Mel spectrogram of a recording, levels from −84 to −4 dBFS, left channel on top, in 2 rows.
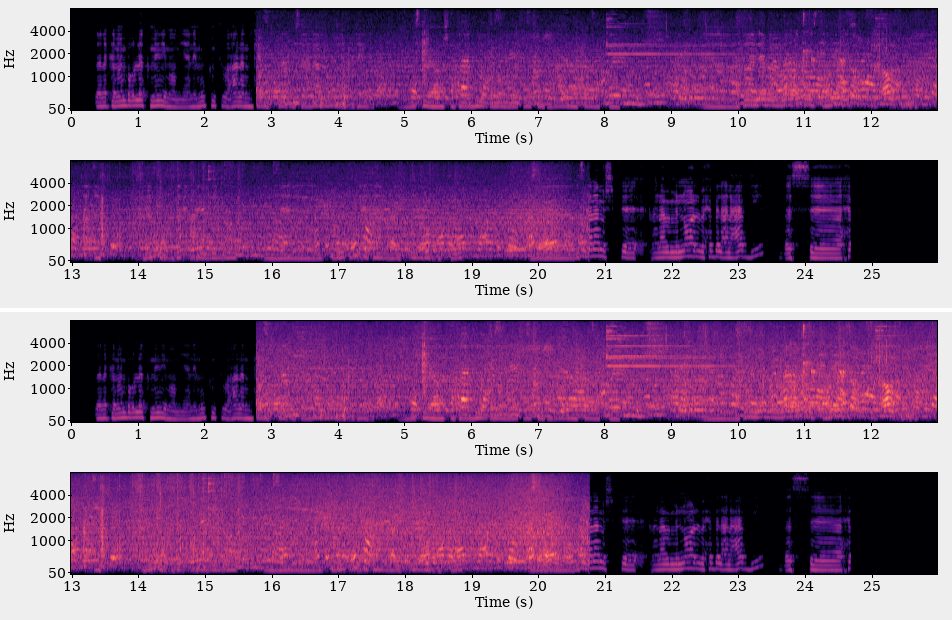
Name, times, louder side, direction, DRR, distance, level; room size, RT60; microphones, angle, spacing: voice 1, 0.4-4.5 4.9-8.2 9.4-13.5 13.9-15.5 15.8-18.9 19.8-23.4 23.7-24.7, left 2 dB, 55° left, 5.4 m, -46 dB
sound 1, 2.8-20.8, right 5 dB, 80° right, 1.1 m, -33 dB
open air
head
